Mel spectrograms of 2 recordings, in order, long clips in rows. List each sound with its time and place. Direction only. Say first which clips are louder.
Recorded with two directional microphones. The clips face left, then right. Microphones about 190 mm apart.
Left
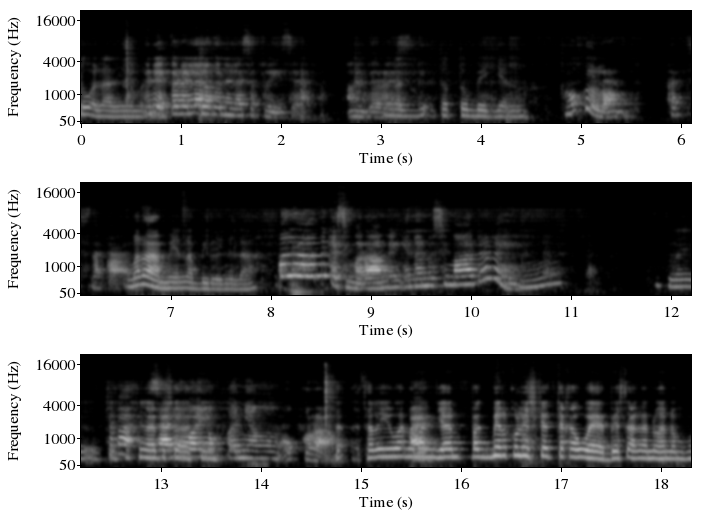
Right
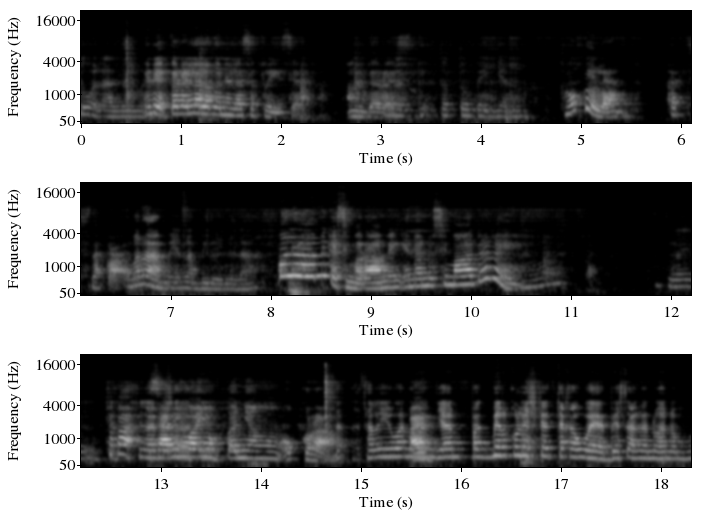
0.0 s speech: left 9 dB; 65° left (ahead or behind)
0.6 s a woman's voice: right 4 dB; 10° right (ahead or behind)
3.6 s speech: left 10 dB; 70° left (ahead or behind)
4.8 s a woman's voice: right 2 dB; 10° right (ahead or behind)
6.1 s a woman's voice: right 1 dB; 10° right (ahead or behind)
6.6 s speech: left 11 dB; 65° left (ahead or behind)
8.0 s a woman's voice: right 3 dB; 10° right (ahead or behind)
12.5 s a woman's voice: left 1 dB; 10° right (ahead or behind)
12.7 s speech: left 9 dB; 60° left (ahead or behind)
13.2 s a woman's voice: even; 10° right (ahead or behind)
14.8 s speech: left 11 dB; 50° left (ahead or behind)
